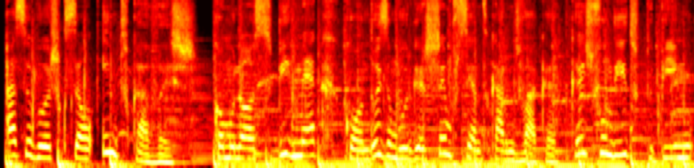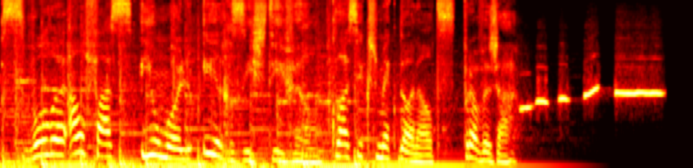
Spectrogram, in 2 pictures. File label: Commercial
